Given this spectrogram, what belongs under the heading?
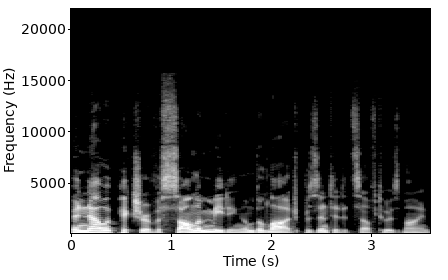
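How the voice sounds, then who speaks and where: Speech at a very fast pace, with very wide pitch swings, comes through on a very clean recording against a silent background. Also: man. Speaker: audiobook reader and essayist.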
